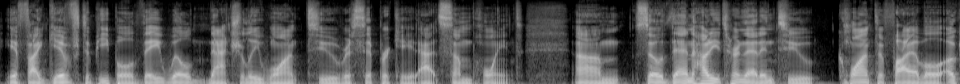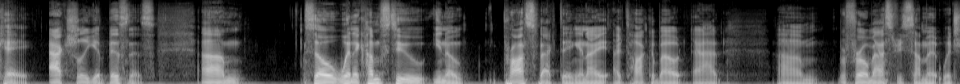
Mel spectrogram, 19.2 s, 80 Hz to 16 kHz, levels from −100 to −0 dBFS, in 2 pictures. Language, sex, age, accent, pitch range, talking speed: English, male, 30-49, American, 75-105 Hz, 150 wpm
